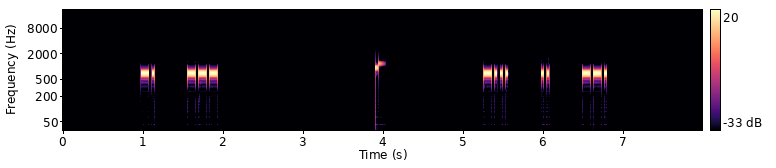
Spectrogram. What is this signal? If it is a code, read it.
Morse code, heard as a keyed tone, about 36 wpm, spaced as for 16 wpm, 700 Hz. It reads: NO BIG
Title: 4x Character Spacing - Top 200 Words - 35wpm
